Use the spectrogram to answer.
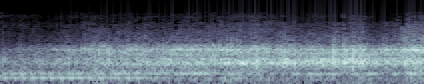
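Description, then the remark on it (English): A bus engine rumbles steadily, a continuous droning hum that swells slightly as the bus pulls up, with no voices present. “Ah, the bus.”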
